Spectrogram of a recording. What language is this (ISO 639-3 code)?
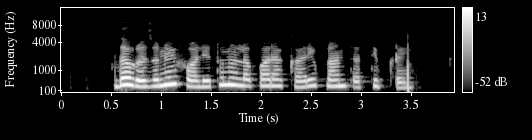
pus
